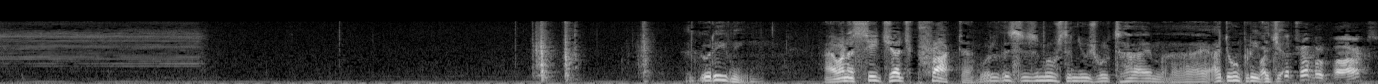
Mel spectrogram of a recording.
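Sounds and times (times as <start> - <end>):
harsh electric doorbell buzzer: 0.0 - 2.2
speech: 7.0 - 7.6, 8.2 - 13.7.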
